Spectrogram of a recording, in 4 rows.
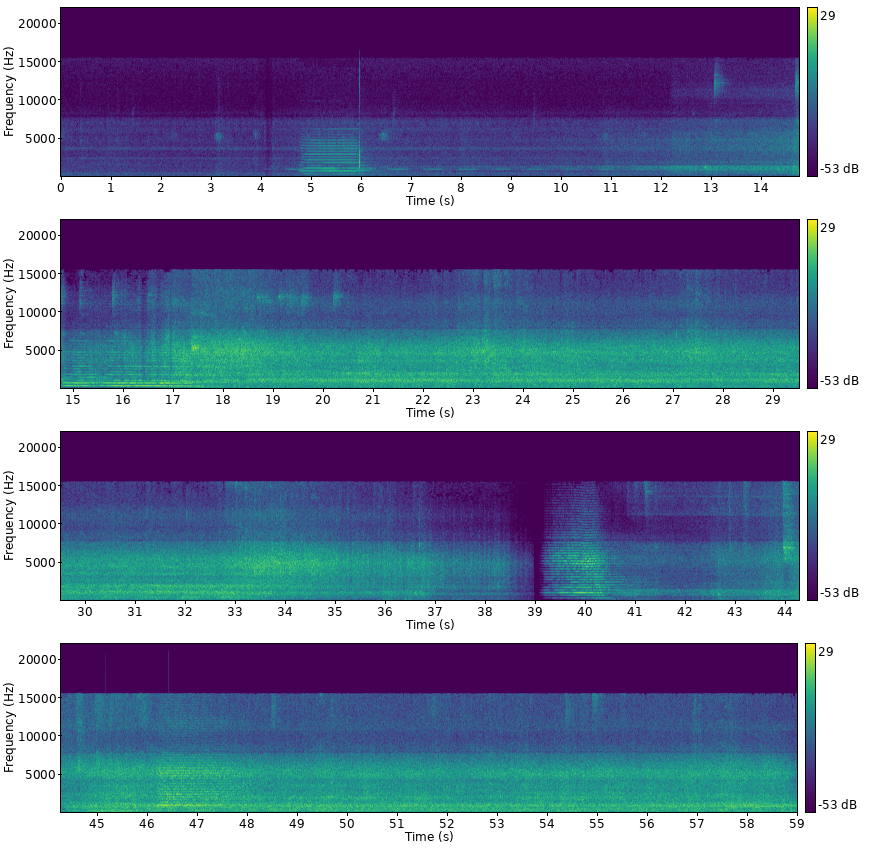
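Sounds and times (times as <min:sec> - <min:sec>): train coaches rumbling past: 0:00.0 - 0:59.0
locomotive horn: 0:04.7 - 0:06.4, 0:14.7 - 0:17.6, 0:39.1 - 0:40.8, 0:46.1 - 0:48.0.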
